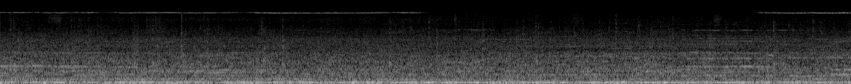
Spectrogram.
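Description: Busy city-street noise: a steady low rumble under a faint, even hubbub of people.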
